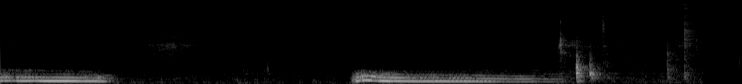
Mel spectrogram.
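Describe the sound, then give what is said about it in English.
A dog growls in two long, low, drawn-out bursts, loud, separated by a pause of a few seconds, followed by some brief clattering noises. No one speaks. “That's the werewolf growling right now.”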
